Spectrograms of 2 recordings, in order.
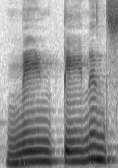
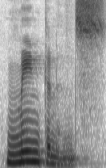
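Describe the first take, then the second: First: The word is said with an extra syllable. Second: The word is said without an extra syllable. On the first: The speaker calls it wrong. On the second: The speaker calls it right.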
